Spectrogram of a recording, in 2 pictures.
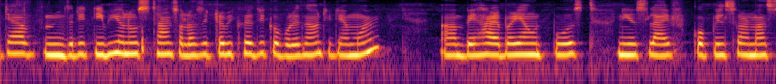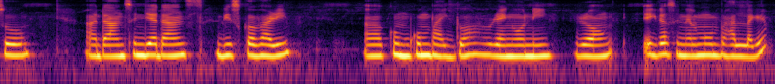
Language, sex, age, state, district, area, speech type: Assamese, female, 18-30, Assam, Lakhimpur, rural, spontaneous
